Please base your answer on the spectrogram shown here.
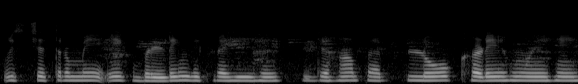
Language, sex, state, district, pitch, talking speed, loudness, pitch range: Hindi, female, Bihar, Vaishali, 180 Hz, 145 wpm, -32 LUFS, 175-185 Hz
